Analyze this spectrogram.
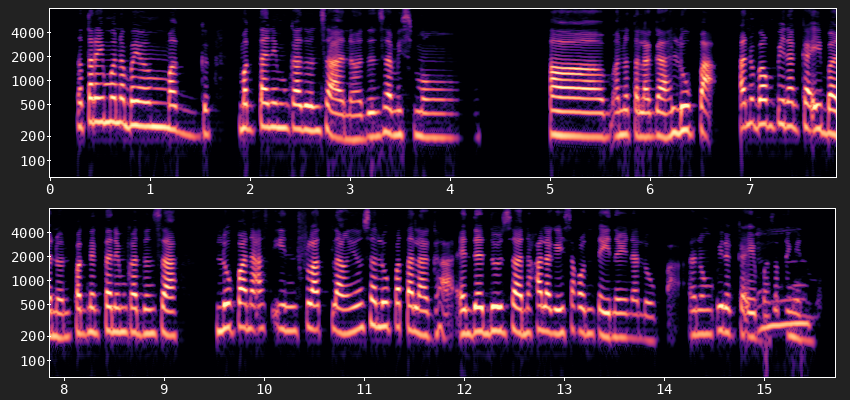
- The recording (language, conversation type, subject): Filipino, podcast, Paano ka magsisimulang magtanim kahit maliit lang ang espasyo sa bahay?
- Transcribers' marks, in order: none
